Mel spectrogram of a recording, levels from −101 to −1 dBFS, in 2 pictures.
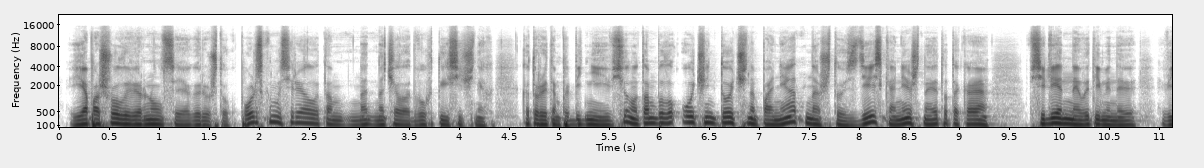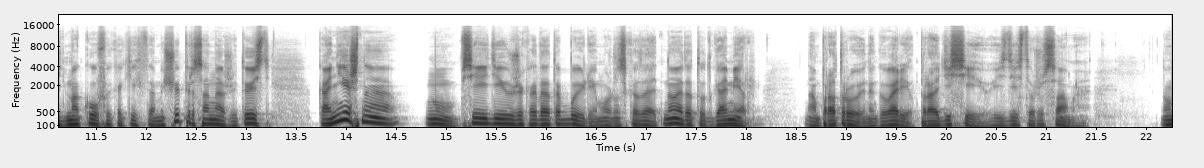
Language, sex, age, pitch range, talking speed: Russian, male, 50-69, 105-130 Hz, 175 wpm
